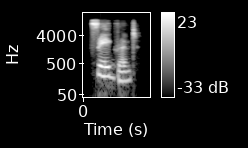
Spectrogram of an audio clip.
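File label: "fragrant", Indian English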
